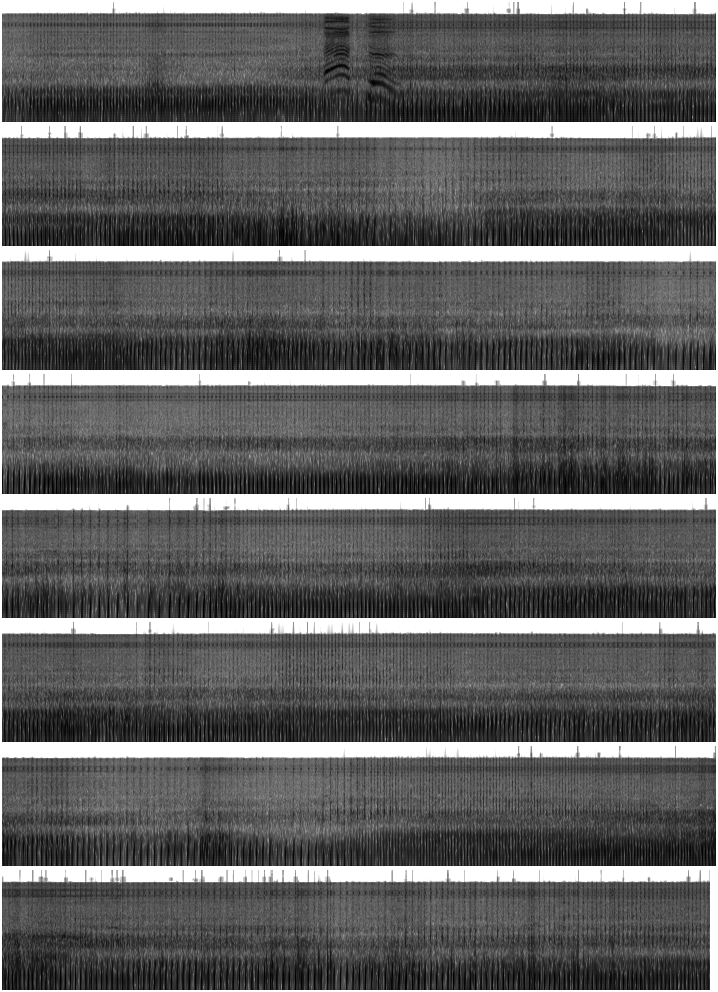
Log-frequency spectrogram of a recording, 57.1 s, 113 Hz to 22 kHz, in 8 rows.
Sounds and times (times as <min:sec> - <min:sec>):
Car: 0:00.0 - 0:57.0.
